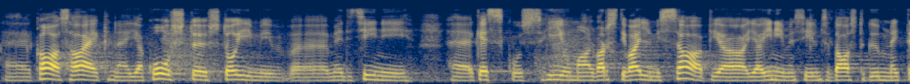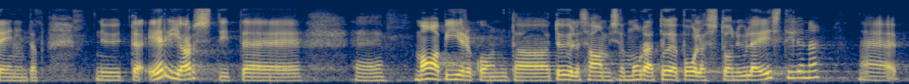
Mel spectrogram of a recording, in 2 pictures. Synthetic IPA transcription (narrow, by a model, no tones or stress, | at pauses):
kɑːsɑeɡ̥ne̞jɑko̞ːst̪øːst̪o̞jmivmed̪it̪siːnʲi | ke̞skushiːumɑːlvɑrst̪ivɑlʲmisːɑːb̥jɑjɑinʲime̞siilmselt̪ɑːst̪ɑkymnejt̪ːˑeenʲind̪̥ɑb̥ | nyːd̪̥e̞ɾiɑrst̪id̪̥e̞ | mɑːpiːrko̞nd̪̥ɑt̪ø̞ːle̞sɑːmisemuɾɛt̪ːɤ̞e̞po̞ːle̞st̪o̞nylee̞ːst̪iline̞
